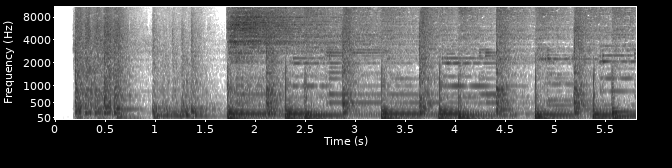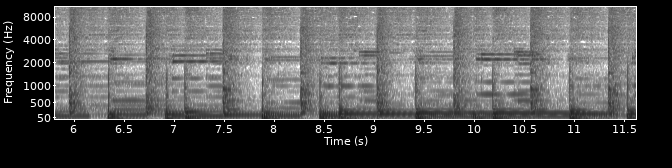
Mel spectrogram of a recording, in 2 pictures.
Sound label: happy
